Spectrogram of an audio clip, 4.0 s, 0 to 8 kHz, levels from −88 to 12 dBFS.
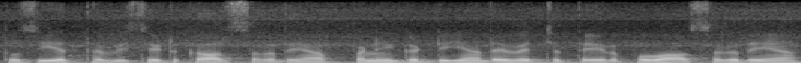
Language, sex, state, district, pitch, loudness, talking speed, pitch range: Punjabi, male, Punjab, Kapurthala, 115 Hz, -17 LUFS, 210 wpm, 110-115 Hz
